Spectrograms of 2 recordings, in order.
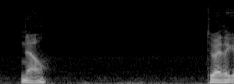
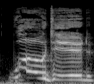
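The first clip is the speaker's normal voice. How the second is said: high, loud surfer-dude whoa; Ninja Turtles voice; 14 semitones higher, 7 dB louder than usual. Acted. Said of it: "You just talk like Ninja Turtles the whole time".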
